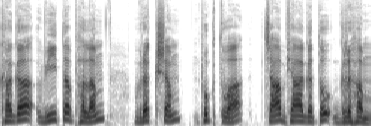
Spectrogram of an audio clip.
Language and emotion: Kannada, neutral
